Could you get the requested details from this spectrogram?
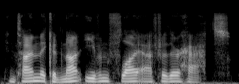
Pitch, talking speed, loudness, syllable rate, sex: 125 Hz, 250 wpm, -19 LUFS, 5.4 syllables/s, male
